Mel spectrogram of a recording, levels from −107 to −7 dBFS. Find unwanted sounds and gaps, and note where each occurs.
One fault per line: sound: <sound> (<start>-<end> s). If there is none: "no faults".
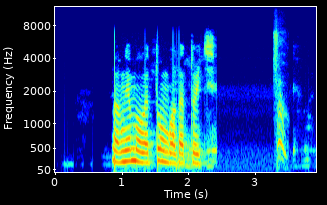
sound: sneeze (3.3-3.5 s)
